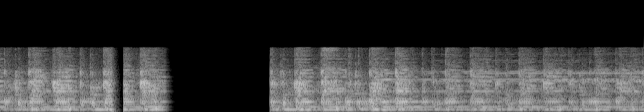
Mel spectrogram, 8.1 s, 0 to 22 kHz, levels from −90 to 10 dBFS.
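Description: At 1.40 s, a call audio freeze holds the sound for about 150 ms. It ends in a brief silence. From 2.07 to 3.41 s, a longer freeze fades quickly to about 1.2 s of silence, then resumes where it stopped. The likely cause is packets delayed past an empty jitter buffer. From 5.10 s to the end, one channel drops out, likely from a lost stereo side. Shared content falls abruptly by about 6 dB.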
